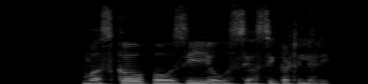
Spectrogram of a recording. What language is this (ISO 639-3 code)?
pus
